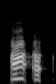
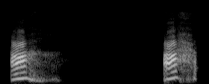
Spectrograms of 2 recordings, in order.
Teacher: ये दोनों हरूफ हलक के नीचे वाले हिस्से से अदा होते हैं, जो हमारी गर्दन की सीने की तरफ है। गर्दन का जो एंड है हमारे हल्क का, वहां से अदा होते हैं। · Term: इंतहाई हल्क वाला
